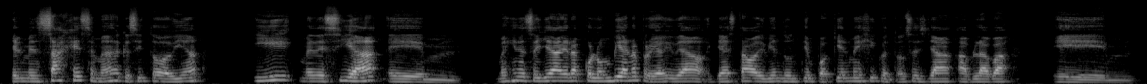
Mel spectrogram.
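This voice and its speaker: Man, Mexican Spanish accent, graduate research teacher, online class, conversational, many tag questions and fillers, computer mic. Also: mid-range voice. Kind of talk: online class, telling a personal anecdote. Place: home, remote online class. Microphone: computer mic on a video call.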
